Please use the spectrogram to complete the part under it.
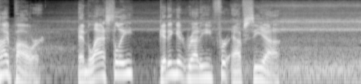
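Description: A man speaks calmly over a headset radio.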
